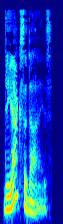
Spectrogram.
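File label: "deoxidize", British English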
